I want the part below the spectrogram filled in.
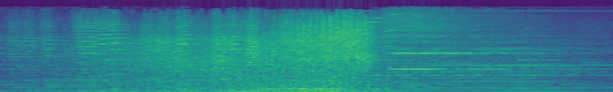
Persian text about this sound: چیز دیگه هست که قبل از انفجار پایگاهتون یادتون بیاد؟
